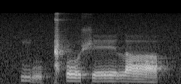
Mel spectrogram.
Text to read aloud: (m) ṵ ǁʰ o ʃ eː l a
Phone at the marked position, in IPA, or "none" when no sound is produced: m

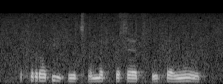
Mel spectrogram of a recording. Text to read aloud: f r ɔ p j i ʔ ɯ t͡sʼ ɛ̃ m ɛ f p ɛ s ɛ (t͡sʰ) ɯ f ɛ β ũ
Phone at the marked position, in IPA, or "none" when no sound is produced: t͡sʼ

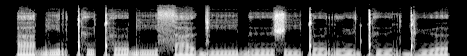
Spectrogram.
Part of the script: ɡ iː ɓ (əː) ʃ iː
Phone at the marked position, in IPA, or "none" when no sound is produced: ɨː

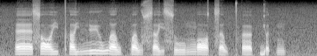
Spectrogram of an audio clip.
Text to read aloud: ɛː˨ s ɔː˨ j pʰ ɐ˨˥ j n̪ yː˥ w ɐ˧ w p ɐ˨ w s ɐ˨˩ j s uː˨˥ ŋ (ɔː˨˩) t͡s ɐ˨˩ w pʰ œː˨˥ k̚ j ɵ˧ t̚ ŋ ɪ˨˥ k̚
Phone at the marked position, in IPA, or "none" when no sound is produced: ɔː˧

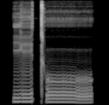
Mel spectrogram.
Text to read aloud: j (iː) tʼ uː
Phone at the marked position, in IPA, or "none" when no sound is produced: i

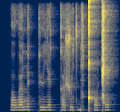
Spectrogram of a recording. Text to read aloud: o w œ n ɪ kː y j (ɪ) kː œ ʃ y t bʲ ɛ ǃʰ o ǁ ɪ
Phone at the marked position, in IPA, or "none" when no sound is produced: ɪ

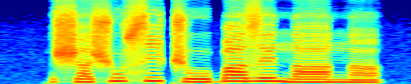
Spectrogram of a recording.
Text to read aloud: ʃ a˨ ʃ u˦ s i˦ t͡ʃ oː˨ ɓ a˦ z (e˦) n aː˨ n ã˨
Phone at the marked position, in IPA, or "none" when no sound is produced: e˦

